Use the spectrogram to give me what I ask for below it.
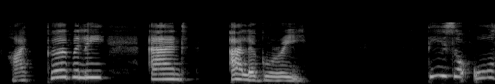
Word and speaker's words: hyperbole: It is pronounced hyperbole, and allegory.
